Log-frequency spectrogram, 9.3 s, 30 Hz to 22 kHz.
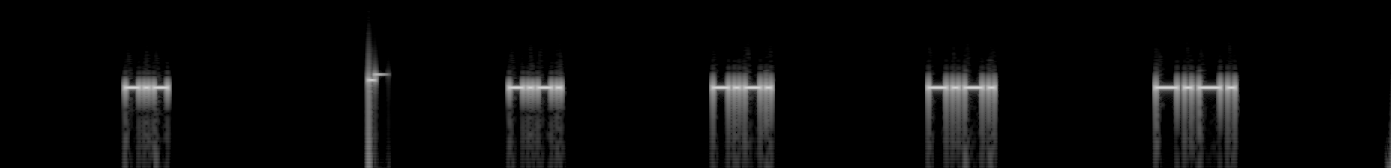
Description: Morse code, heard as a keyed tone, about 34 wpm, spaced as for 8 wpm, 700 Hz. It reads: K CCCC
